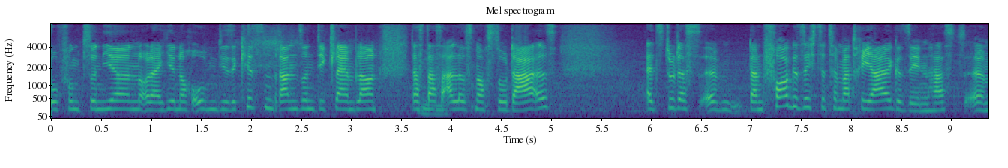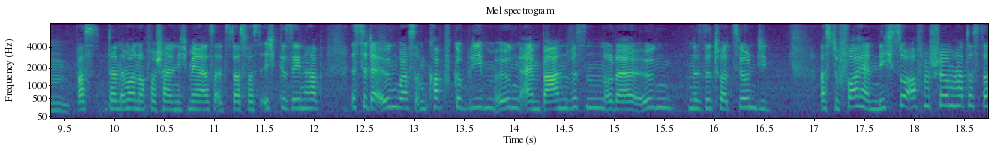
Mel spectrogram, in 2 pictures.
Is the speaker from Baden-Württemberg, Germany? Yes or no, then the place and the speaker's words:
no; Berlin, Germany; ich bin Berlinerin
